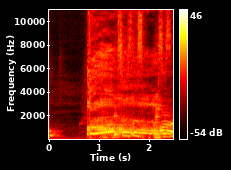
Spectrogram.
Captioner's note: laughing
